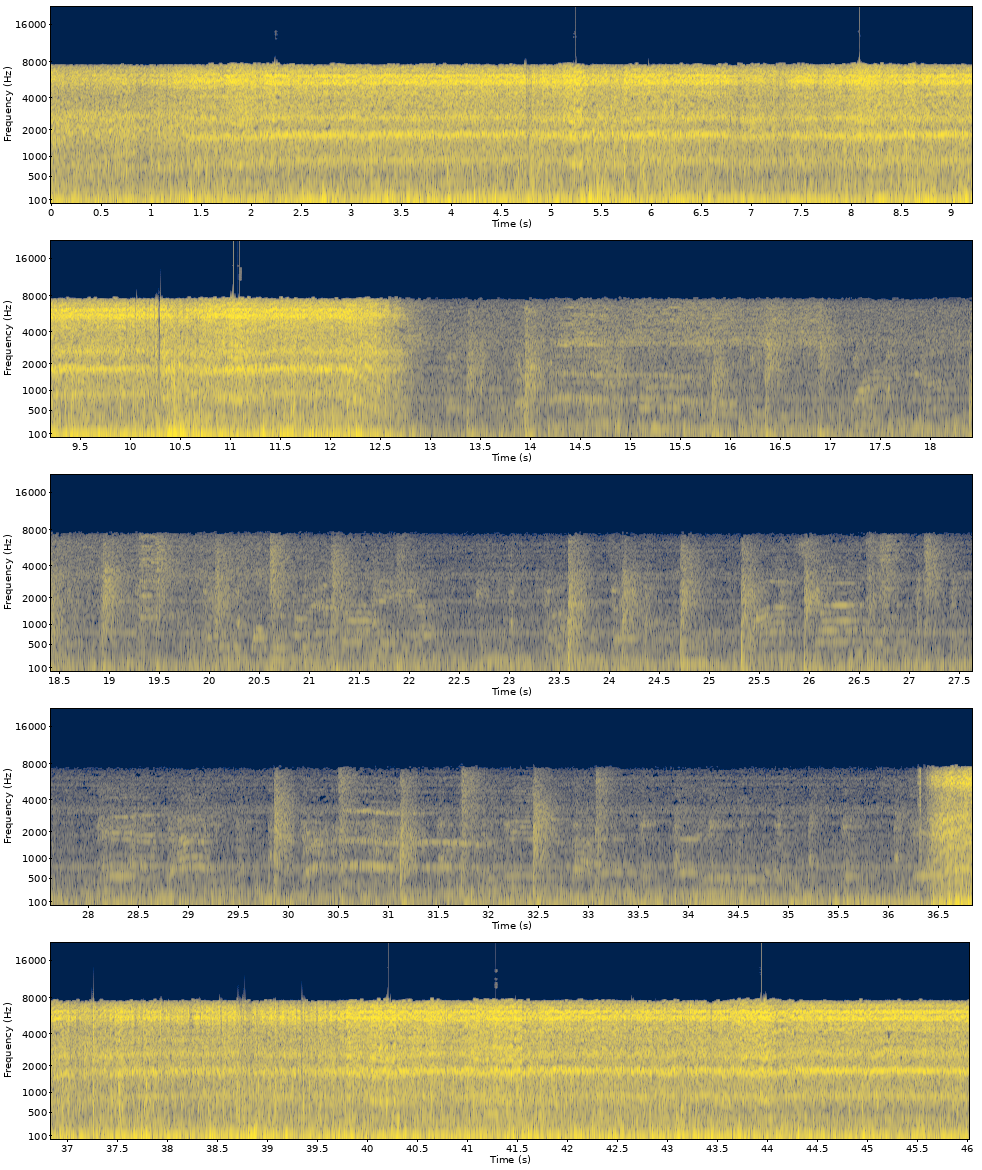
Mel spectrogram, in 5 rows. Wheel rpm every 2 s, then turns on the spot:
170, 220, 230, 230, 230, 230, 80, 0, 0, 0, 0, 0, 0, 0, 0, 0, 0, 0, 120, 230, 220, 230, 230.
none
